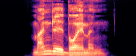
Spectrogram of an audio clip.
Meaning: dative plural of Mandelbaum
- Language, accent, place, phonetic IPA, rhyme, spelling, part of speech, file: German, Germany, Berlin, [ˈmandl̩ˌbɔɪ̯mən], -andl̩bɔɪ̯mən, Mandelbäumen, noun, De-Mandelbäumen.ogg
